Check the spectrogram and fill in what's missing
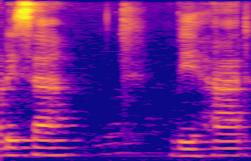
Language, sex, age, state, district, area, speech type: Odia, male, 18-30, Odisha, Mayurbhanj, rural, spontaneous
